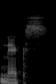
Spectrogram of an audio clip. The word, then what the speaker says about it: Mx: they and them and their honorific is mix pronounced like mix my God Jessica Okay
